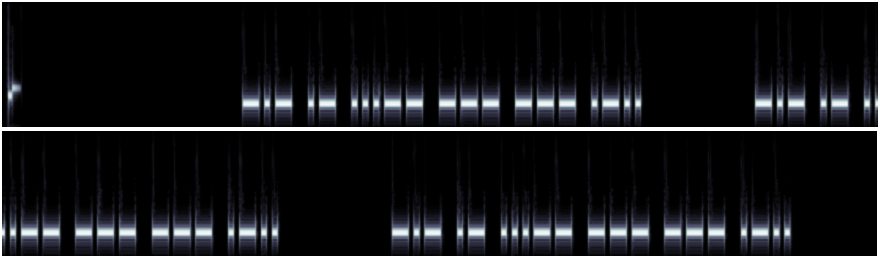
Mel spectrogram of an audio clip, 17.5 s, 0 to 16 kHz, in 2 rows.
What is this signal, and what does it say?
Morse code, heard as a keyed tone, about 22 wpm, 700 Hz. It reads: KA3OOL KA3OOL KA3OOL
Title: USA Call Signs - 6 Characters - Repeated 3x - 22wpm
